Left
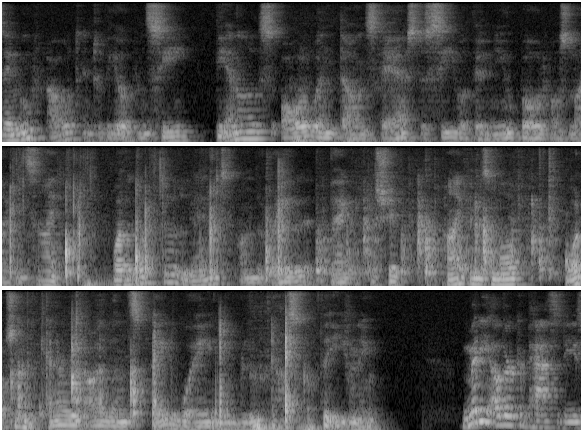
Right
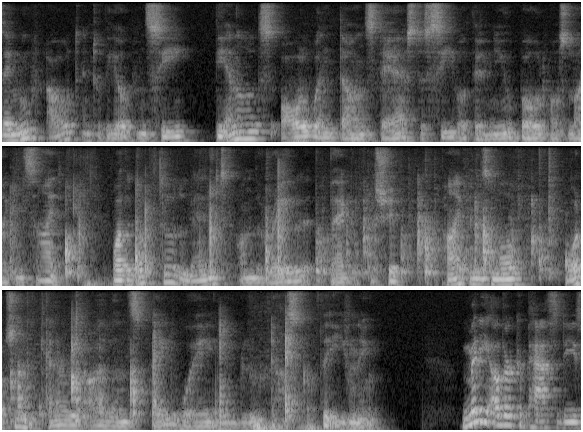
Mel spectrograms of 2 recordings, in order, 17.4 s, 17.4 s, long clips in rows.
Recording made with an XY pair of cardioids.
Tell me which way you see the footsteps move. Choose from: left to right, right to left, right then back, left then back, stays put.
right then back.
